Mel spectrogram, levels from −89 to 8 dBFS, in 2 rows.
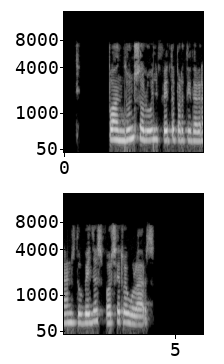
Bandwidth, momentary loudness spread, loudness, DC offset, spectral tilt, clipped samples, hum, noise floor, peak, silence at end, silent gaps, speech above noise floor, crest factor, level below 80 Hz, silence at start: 7.8 kHz; 6 LU; -18 LUFS; under 0.1%; -4 dB/octave; under 0.1%; none; under -90 dBFS; -2 dBFS; 1 s; 0.32-0.88 s; over 73 dB; 18 dB; -60 dBFS; 0.25 s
